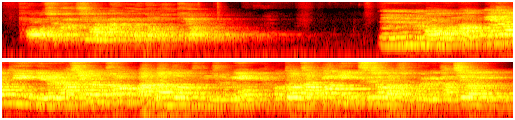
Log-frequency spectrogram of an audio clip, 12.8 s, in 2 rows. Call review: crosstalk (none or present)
none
